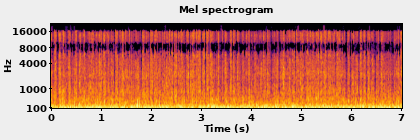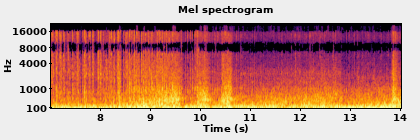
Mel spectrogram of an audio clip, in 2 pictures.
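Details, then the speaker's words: Engine whose coolant froze over winter, pushing out a core plug, on its second start with ignition timing not yet set: low heavy rumble that runs rough. "I didn't see any like plumes of white smoke or anything, or steam, I guess I would say, coming out the headers. But It wasn't pretty, but it started."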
